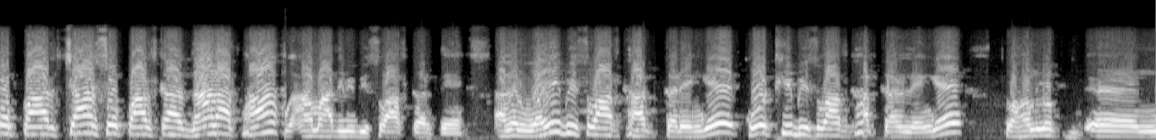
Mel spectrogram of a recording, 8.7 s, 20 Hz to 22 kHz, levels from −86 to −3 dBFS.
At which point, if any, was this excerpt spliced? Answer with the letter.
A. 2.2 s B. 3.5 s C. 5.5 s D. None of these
A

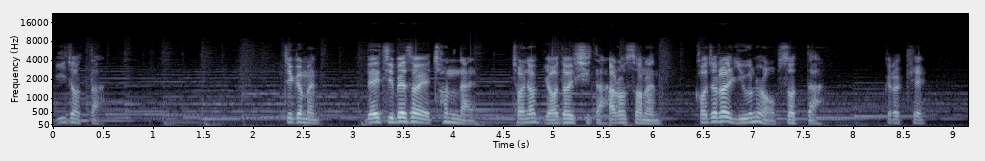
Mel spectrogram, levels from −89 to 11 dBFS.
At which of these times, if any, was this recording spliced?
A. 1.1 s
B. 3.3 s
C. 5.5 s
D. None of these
D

